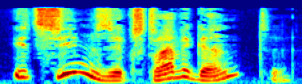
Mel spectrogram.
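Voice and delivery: high, slow, sly murmur from the ambassador; the ambassador murmuring a sly reply to the king; murmured envoy voice. A narrator's reading. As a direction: let it out slowly, a polite understatement. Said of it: "Chapuis murmurs".

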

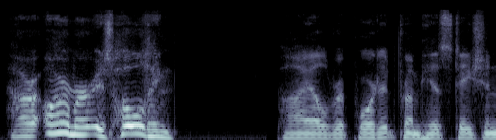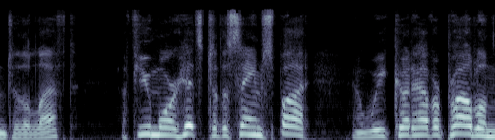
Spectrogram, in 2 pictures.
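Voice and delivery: loud, high report under fire; loud battle report. A narrator's reading. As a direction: shout the damage report. Pyle reports damage.

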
